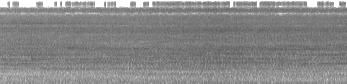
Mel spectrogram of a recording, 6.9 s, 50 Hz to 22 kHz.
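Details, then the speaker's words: 1990 Toyota Crown Royal Saloon V8, 46,000 original km, just started: steady, even idle, smooth unbroken rumble, no ticking, knocking or stumbling; normal idle. "fires up with no problem 46 000 original kilometers"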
